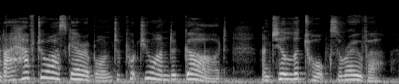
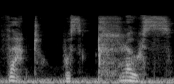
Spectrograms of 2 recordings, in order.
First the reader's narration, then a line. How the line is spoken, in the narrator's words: Atrika hissed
